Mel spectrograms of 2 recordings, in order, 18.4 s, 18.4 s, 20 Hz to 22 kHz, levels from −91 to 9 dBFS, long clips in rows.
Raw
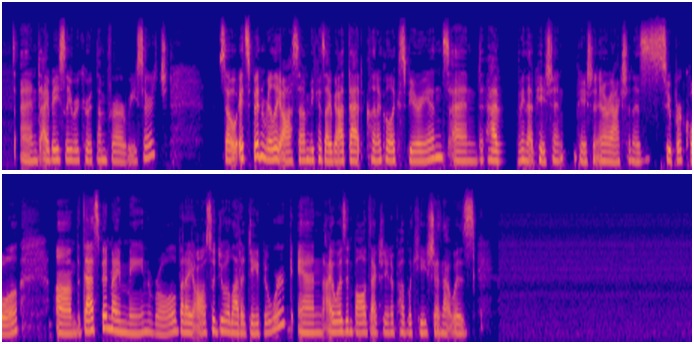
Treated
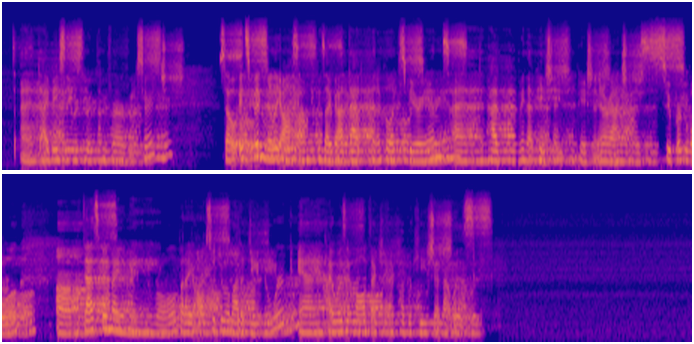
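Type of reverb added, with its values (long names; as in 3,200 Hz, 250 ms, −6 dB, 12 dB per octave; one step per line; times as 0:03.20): reverb whose tail is shaped and stops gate 260 ms rising, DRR 2.5 dB
level −4 dB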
